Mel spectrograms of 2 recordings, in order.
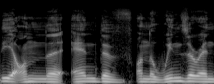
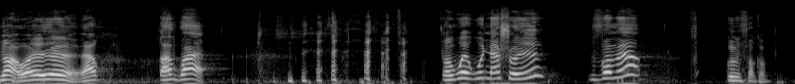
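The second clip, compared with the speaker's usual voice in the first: mock mouth-full talking, much higher; 9 semitones higher, 4 dB louder than usual. Speaker acting out a performer doing crowd work while eating pizza, imitating talking while eating. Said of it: "doing crowd work whilst he's eating a pizza".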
